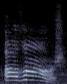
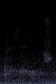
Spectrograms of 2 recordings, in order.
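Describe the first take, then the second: First: It is said very loudly. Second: It is said very quietly.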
